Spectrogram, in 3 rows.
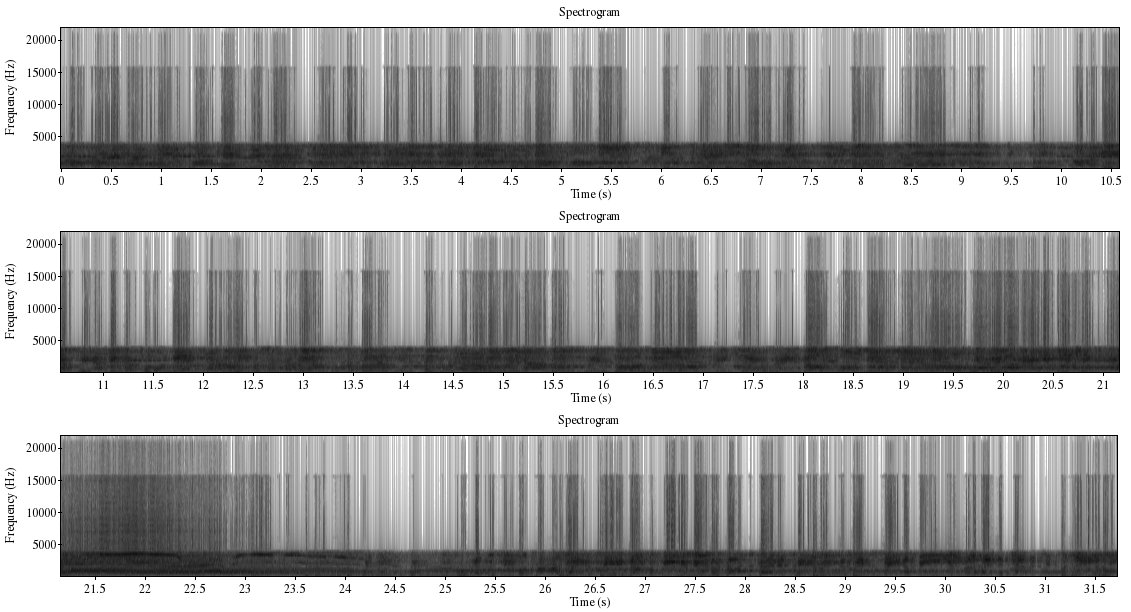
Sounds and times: Cheering: 0:00.0 - 0:31.7
Crowd: 0:00.0 - 0:31.7.

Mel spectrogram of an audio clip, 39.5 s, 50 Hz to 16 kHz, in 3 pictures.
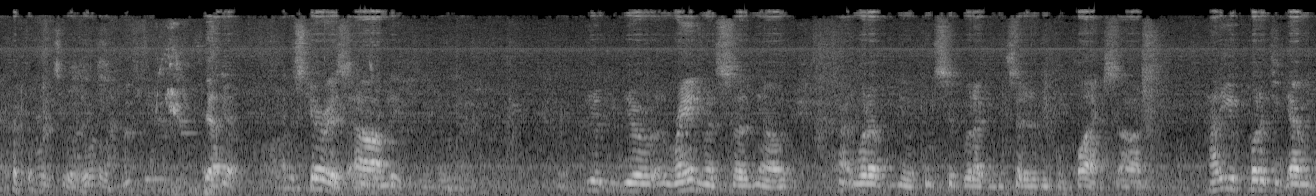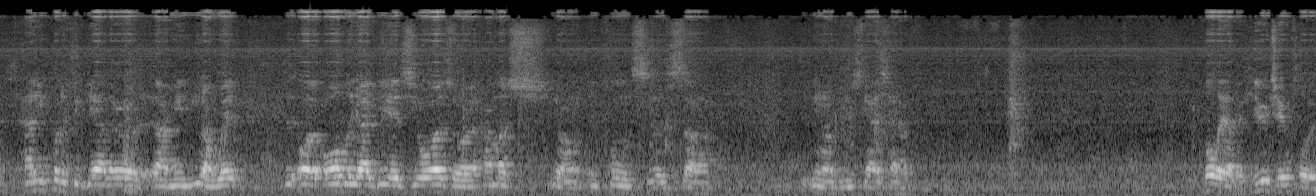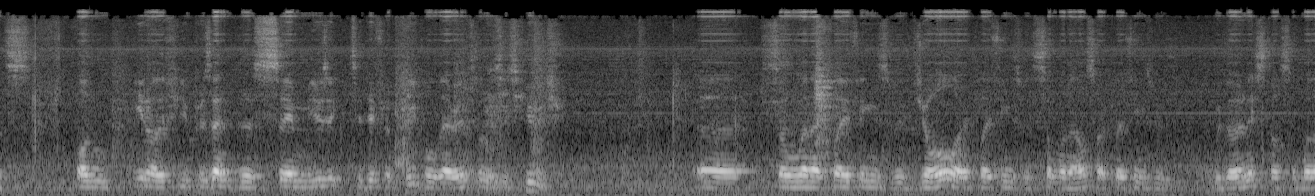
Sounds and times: Speech: 0:00.1 - 0:04.8, 0:05.6 - 0:20.4, 0:21.2 - 0:22.4, 0:25.2 - 0:32.0, 0:33.2 - 0:39.4.

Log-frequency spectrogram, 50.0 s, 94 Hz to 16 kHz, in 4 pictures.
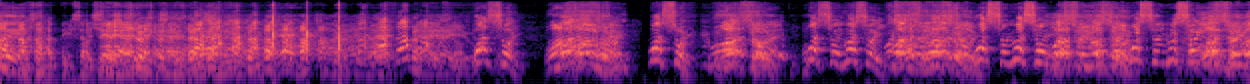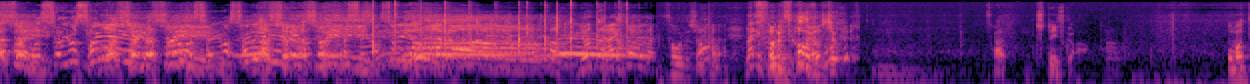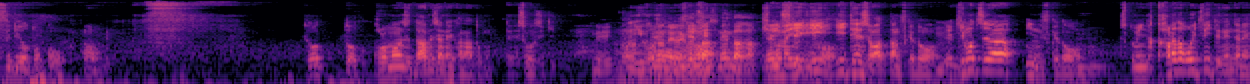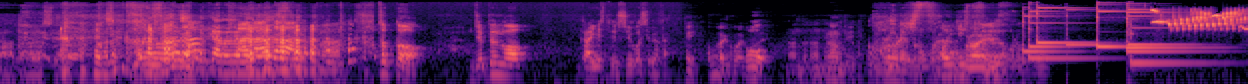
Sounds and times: Speech: 0:00.0 - 0:02.1, 0:03.8 - 0:21.1, 0:22.4 - 0:23.7, 0:24.8 - 0:26.1, 0:28.0 - 0:47.8
Music: 0:47.7 - 0:49.9.

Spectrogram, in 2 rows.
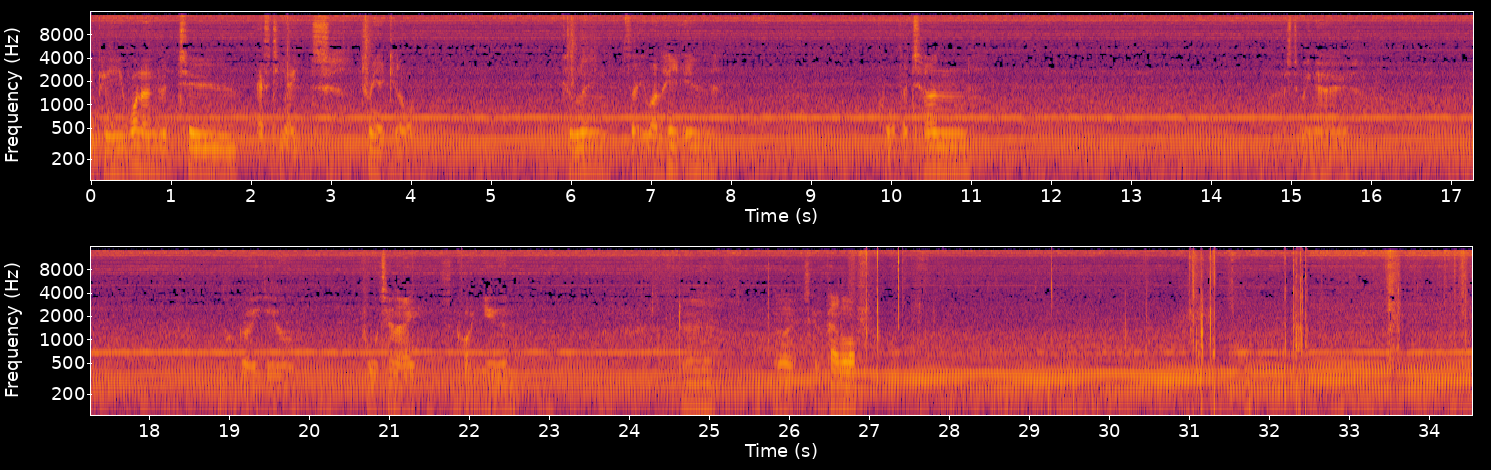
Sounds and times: Speech: 0:00.0 - 0:04.1, 0:05.9 - 0:07.9, 0:09.8 - 0:11.1, 0:14.7 - 0:15.9, 0:18.8 - 0:19.9, 0:20.7 - 0:22.6, 0:24.6 - 0:25.2, 0:25.8 - 0:27.0.

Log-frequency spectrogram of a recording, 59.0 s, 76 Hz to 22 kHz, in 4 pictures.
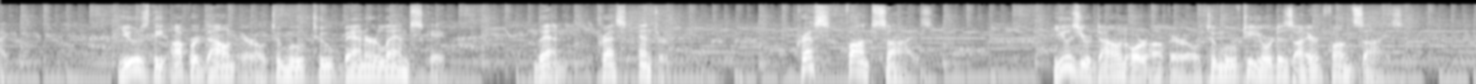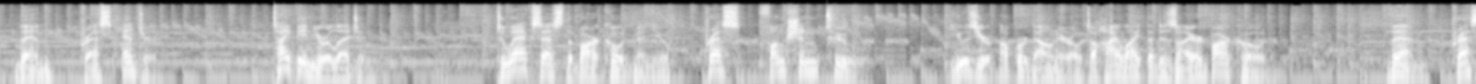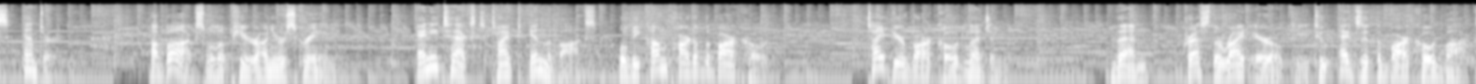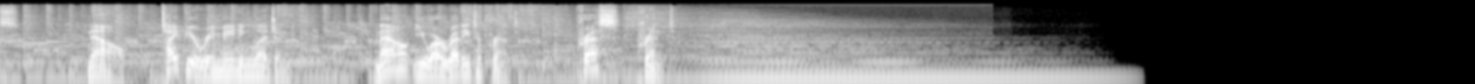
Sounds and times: Speech: 0:00.0 - 0:00.2, 0:01.2 - 0:04.5, 0:05.3 - 0:06.8, 0:08.0 - 0:09.3, 0:10.5 - 0:14.1, 0:14.9 - 0:16.4, 0:17.5 - 0:18.6, 0:19.7 - 0:23.5, 0:24.2 - 0:27.5, 0:28.6 - 0:30.1, 0:31.0 - 0:33.0, 0:33.7 - 0:37.3, 0:38.2 - 0:39.6, 0:40.6 - 0:44.5, 0:45.2 - 0:47.3, 0:48.0 - 0:51.1
Music: 0:00.0 - 0:55.7.

